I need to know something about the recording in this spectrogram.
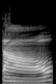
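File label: "dao3", Chinese pinyin, third tone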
